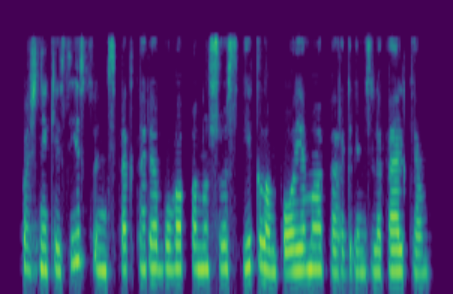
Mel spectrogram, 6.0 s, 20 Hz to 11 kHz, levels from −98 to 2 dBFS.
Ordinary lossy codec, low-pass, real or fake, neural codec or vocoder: AAC, 64 kbps; 7.2 kHz; real; none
